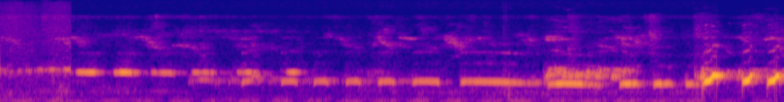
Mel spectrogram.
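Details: Local zebra dove lure song recorded at night to coax other doves into singing. Rapid repeated soft coos step down from a higher to a lower note, then break into fuller, rolling phrases, with faint chirps behind.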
